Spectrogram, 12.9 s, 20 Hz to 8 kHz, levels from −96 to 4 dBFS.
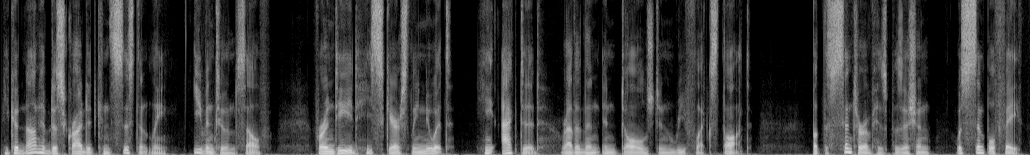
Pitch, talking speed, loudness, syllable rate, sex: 95 Hz, 155 wpm, -21 LUFS, 5.0 syllables/s, male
